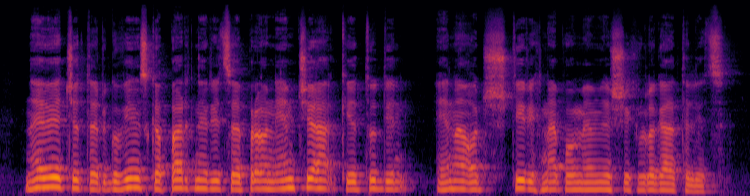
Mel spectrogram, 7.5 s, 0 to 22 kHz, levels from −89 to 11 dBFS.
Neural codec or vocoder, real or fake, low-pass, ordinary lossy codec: vocoder, 44.1 kHz, 128 mel bands, Pupu-Vocoder; fake; 19.8 kHz; none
